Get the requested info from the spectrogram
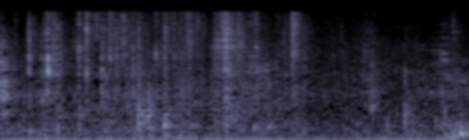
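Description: Packaging crinkling and rustling as it is handled and opened, with a scatter of small clicks.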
